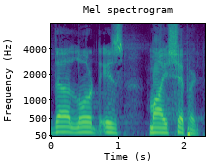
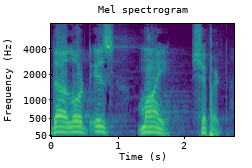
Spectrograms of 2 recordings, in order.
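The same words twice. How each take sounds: First: No single word is given extra stress. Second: The word my is stressed. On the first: "you do it this way" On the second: "When you come to the fourth finger, I want you to stress on it"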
